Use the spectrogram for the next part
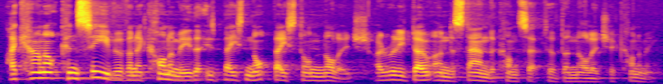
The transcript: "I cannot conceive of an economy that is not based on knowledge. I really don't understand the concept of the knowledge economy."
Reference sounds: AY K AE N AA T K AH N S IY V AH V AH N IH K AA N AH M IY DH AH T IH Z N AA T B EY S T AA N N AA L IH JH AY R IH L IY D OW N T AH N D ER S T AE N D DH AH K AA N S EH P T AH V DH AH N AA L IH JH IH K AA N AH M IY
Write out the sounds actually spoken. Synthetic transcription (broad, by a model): AY K AE N AA T K AH N S IY V AH V AH N IH K AA N AH M IY DH AH T IH Z N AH T B EY S T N N AA L IH JH AY R IH L IY D OW N T AH N D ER S T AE N DH AH K AA N S EH P T AH V DH AH N AA L IH JH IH K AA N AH M IY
